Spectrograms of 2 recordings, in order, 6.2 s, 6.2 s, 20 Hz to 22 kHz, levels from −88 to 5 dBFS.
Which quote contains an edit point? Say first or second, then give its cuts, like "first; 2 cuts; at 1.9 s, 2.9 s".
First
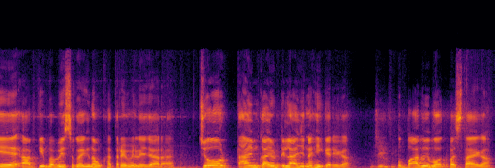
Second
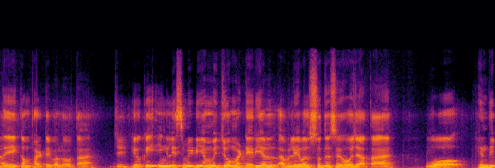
first; 1 cut; at 2.3 s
